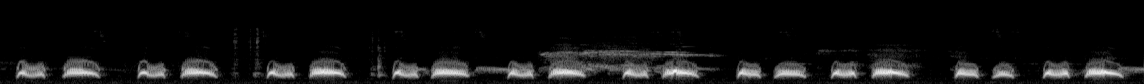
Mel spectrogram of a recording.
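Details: Spotted dove calling in the fast 'thúc gù' cooing style, a long, rapid, steady run of about twenty low, hollow coos, mostly in quick pairs roughly every half second, with a brief faint higher tone midway.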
